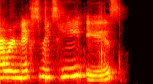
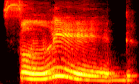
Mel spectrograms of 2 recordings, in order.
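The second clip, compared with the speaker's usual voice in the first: long, gliding, lower-toned slid; say it slowly; 3 semitones lower than usual. Shown as a demonstration. Teacher's turn again for the class, slowly stretched. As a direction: stretch slid out so each sound is heard. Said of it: "it's time for say it slowly".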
